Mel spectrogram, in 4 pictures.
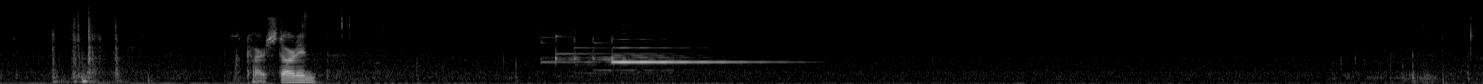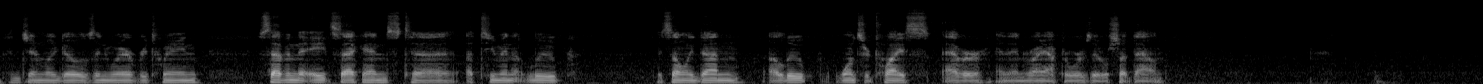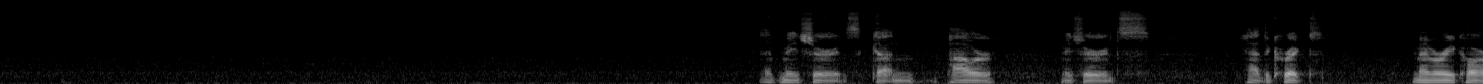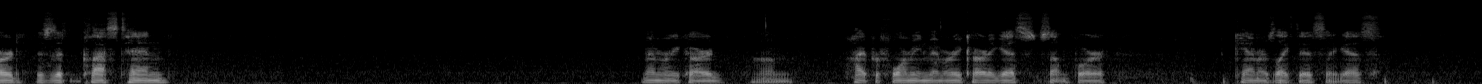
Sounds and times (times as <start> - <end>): Speech: 2.3 - 3.3, 14.8 - 20.6, 21.4 - 26.5, 37.2 - 39.6, 40.3 - 41.2, 42.1 - 43.0, 43.8 - 46.2, 50.9 - 55.6, 56.7 - 58.4
Music: 5.4 - 8.2.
